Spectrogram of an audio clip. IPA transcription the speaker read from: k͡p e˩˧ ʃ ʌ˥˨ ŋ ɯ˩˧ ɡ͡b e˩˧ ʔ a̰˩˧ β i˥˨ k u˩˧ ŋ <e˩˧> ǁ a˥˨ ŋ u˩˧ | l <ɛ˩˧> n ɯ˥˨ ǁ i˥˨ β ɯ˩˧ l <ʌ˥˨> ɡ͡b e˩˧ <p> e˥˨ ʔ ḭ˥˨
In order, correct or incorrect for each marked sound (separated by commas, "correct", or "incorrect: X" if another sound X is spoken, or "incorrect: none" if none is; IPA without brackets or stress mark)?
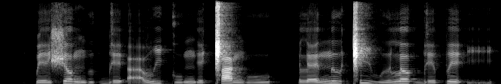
correct, correct, correct, correct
